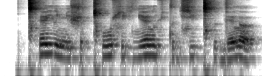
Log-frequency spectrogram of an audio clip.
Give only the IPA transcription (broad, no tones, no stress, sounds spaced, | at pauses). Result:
ǀʰ e j ɨ ɲ i ʃ ə ǀʰ u ɬ i ç ʎ e l u ç t ɨ ɡ ɕ i ǀʰ ɨ ɡ e l ə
